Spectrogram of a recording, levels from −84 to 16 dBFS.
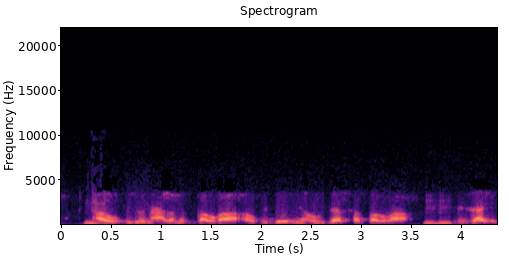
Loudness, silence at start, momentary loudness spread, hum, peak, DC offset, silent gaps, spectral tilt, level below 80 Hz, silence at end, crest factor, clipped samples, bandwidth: -16 LUFS; 0.25 s; 10 LU; none; 0 dBFS; under 0.1%; none; -9 dB/octave; -52 dBFS; 0 s; 16 dB; under 0.1%; 4 kHz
